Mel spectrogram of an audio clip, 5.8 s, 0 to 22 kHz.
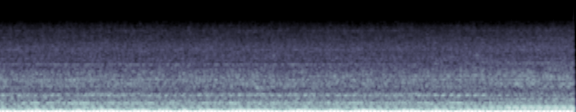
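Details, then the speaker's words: Twin-turbo Subaru Forester with suspected injector issues, after checking spark plugs: lumpy low idle with an uneven pulse about twice a second, sounds like running on three cylinders; misfire, cause not confirmed. "It does sound like it's running on 3, so let's start it up and see how we go. Alright. Still sounds the same."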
